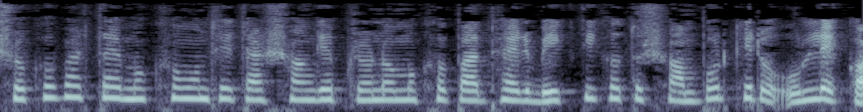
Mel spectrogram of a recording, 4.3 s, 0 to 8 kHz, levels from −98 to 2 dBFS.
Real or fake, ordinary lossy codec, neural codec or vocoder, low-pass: real; MP3, 48 kbps; none; 7.2 kHz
